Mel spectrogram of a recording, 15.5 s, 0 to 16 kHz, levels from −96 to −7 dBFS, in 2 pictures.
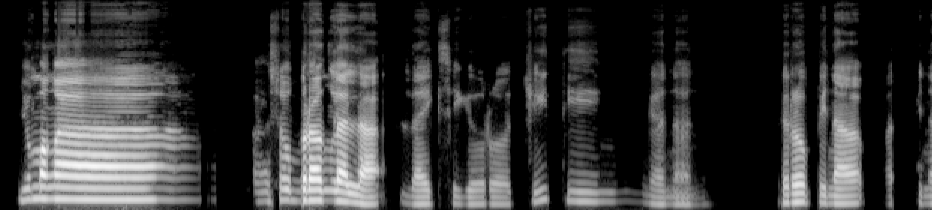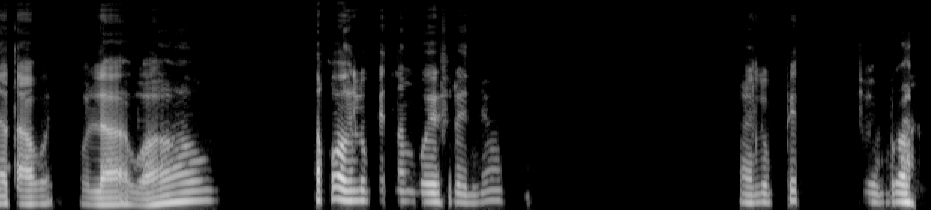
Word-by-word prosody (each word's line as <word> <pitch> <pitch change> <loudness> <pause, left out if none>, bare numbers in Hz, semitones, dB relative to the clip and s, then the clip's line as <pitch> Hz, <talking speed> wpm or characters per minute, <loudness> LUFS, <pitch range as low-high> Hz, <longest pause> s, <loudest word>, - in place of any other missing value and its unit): Yung 195 +2 -8
mga 210 -1 +5 1.7
sobrang 180 +1 +2
lala 140 -8 +2 0.2
like 120 -3 -11
siguro 120 -1 -17 0.2
cheating, 165 -3 -17 0.3
gano'n. 120 -1 -18 0.7
Pero 150 +2 -3
pina 130 -1 -5 0.4
pinatawad 125 -1 -14 0.2
wala, 110 -1 -10
wow! 140 - -12 0.8
Naku, - - -14
ang 175 -2 -6
lupit 175 +1 -19
ng 170 0 -20
boyfriend 155 -3 -14
niyo. 175 +5 -26 2.0
Malupit, 150 +4 -18 0.5
sobra. 150 -1 -11
150 Hz, 80 wpm, -19 LUFS, 120-170 Hz, 2.0 s, mga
